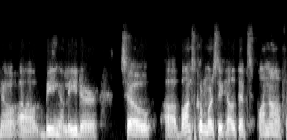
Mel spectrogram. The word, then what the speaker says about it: Bon Secours: And what do you spend most of your time doing in your current role at Bon Secours Mercy Health, if I pronounced that correctly? – Yeah, you did. Bon Secours Mercy Health, again, is a pretty dynamic organization.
